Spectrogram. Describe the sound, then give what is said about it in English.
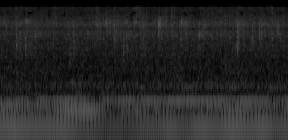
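Rain on window glass makes a steady, unbroken wash of soft patter, with no separate drops standing out, over a constant low hum. “Your journey upwards is punctuated by the rhythmic splats of raindrops on the windows.”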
